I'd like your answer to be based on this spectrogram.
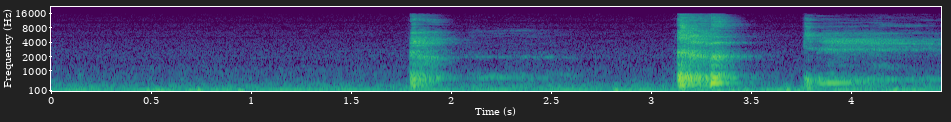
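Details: Young child with a cough, thought linked to eating ice cream and cold drinks: three short coughs over a few seconds against low room hum.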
